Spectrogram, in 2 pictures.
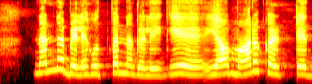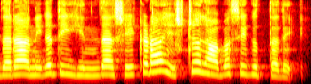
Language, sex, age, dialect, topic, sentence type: Kannada, female, 36-40, Mysore Kannada, agriculture, question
